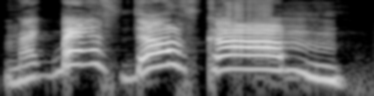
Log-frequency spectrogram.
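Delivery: high, slow theatrical witch call; witch's cry. Acted. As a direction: draw it out high, announcing an arrival. Acting witch's line from play.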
